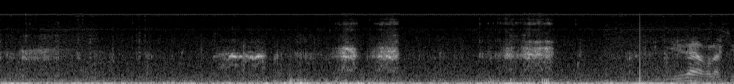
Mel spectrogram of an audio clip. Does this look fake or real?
real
